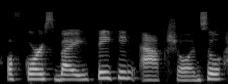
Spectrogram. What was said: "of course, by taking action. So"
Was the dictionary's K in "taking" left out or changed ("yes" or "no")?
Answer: no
